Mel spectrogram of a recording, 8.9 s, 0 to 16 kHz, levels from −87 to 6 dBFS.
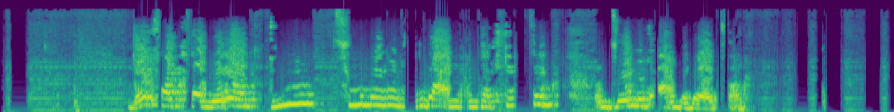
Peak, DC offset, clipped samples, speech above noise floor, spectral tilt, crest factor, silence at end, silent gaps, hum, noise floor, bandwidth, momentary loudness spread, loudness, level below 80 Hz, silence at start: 0 dBFS; under 0.1%; under 0.1%; 25 dB; -5.5 dB/octave; 8 dB; 0.1 s; none; none; -32 dBFS; 11.5 kHz; 16 LU; -8 LUFS; -36 dBFS; 0.05 s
